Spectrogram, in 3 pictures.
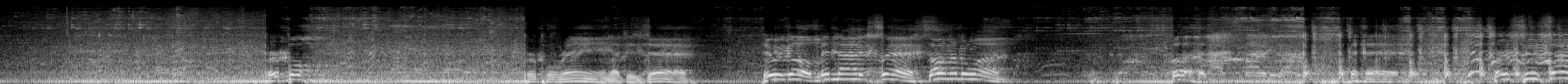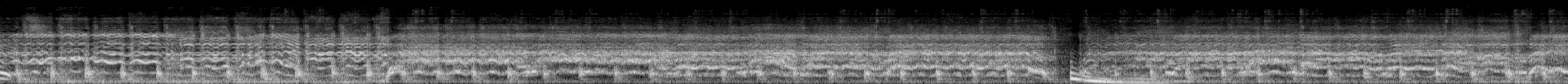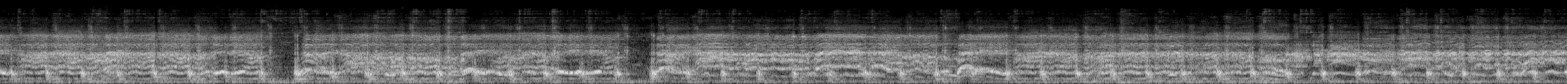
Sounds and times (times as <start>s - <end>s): Music: 10.4s - 47.0s.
